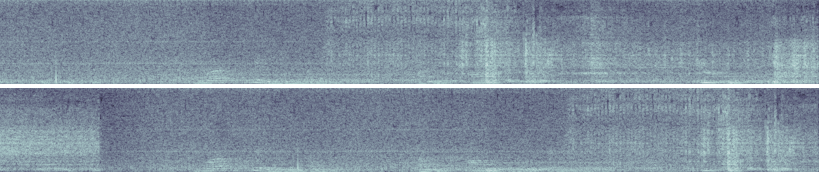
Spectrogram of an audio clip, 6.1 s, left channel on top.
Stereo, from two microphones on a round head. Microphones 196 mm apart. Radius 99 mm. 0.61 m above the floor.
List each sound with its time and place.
1.5 s a woman speaking: 80° left, 6 m; by 4.4 s 75° left (ahead or behind), 3.5 m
